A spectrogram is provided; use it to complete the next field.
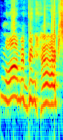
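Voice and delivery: put-on very high, very loud crying wail. Retelling a son's panic over a hacked computer: imitating a crying son. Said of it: "and he's crying".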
